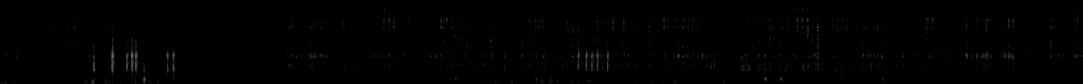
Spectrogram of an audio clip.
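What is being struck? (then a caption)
Black-coated scratch art paper scraped with a wooden stylus. A wooden stylus scratches the black coating at the bottom of a flat scratch art sheet lying on a table. Quiet, dry, bright scraping strokes come in irregular bursts with a faint tonal edge near 1.4 kHz, and a few sharper ticking clicks stand out early on.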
